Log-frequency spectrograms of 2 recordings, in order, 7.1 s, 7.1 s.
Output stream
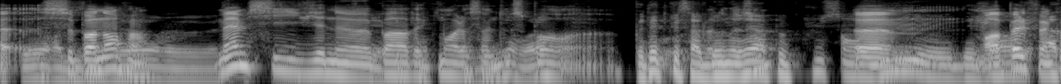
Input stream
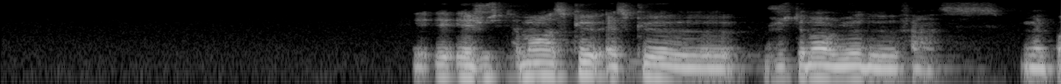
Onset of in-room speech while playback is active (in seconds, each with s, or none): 2.7 s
